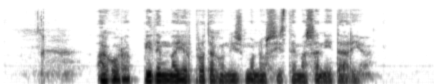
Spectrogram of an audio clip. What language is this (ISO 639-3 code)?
glg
